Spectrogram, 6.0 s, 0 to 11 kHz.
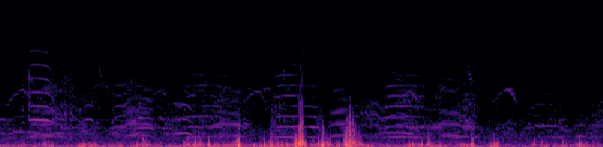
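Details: Wintering common cranes, 1 February 2014, a flock trumpeting continuously: many overlapping ringing, harmonic calls, some sliding upward, with several loud close bursts mid-clip over a low rumble.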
